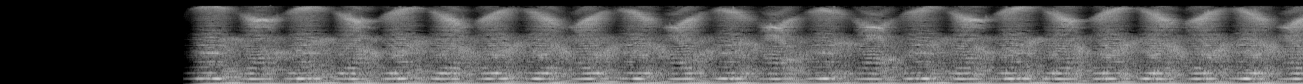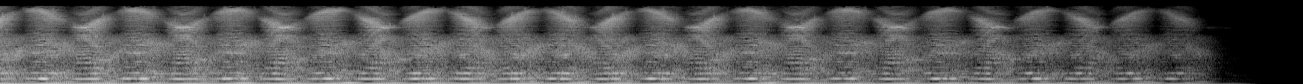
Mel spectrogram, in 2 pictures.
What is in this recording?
FactoryFusionator 4: Machinery used to mfg transportation pods for the SynGlybits.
